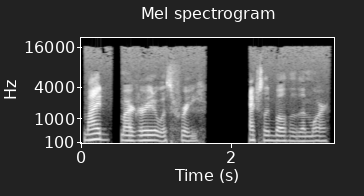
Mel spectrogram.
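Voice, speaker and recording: A woman chatting with a bright, lively tone, recorded close and dry with no room sound. She reacts eagerly, gushes over the artists she likes and teases her co-host. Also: deep voice, no room sound. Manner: enthusiastic, teasing, quick to react. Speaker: podcast co-host. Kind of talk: casual chat ranking singers.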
